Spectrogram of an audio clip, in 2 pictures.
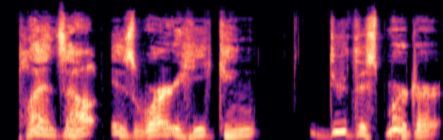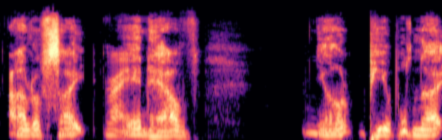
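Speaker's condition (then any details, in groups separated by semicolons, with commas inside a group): Spinocerebellar ataxia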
